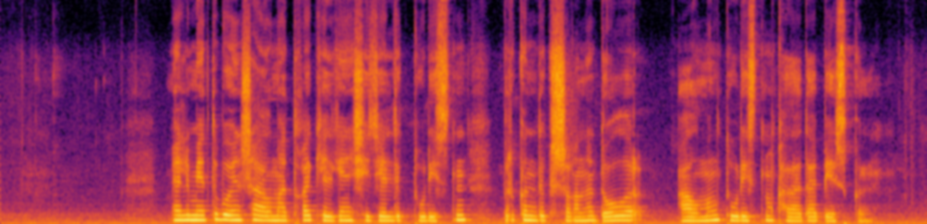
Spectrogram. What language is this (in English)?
Kazakh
